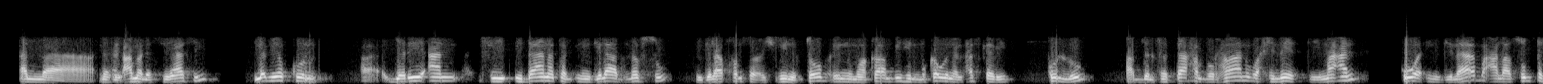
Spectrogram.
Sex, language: male, Arabic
